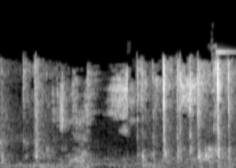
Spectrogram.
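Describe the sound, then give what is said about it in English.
Typing into a text chat on a computer keyboard: a quick, irregular patter of many sharp key clicks, with a faint voice underneath. “Anybody ever had problems typing into the text chat like that before?”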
